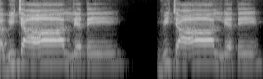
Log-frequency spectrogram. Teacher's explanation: विचा के बाद में जो ल है उस पे हमें बल लगाना है, तो ये हो जाएगा विचाल्यते।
